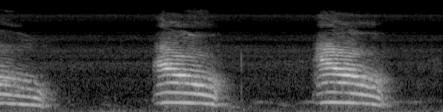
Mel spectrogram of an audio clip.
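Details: Rescued kitten a little over three months old, its mother killed in an accident, now in foster care and very wary, giving three drawn-out meows that slide downward in pitch, spaced about one and a half seconds apart, indoors.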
